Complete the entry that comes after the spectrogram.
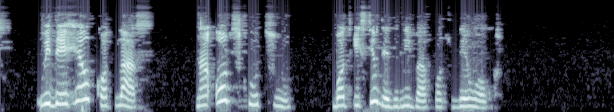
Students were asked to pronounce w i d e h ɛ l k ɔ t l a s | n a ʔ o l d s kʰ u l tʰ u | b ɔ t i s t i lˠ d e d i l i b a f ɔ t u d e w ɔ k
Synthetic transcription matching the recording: w i d e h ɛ l k ɔ t l a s | n a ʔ o l d s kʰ u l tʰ u | b ɔ t i s t i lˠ d e d i l i v a f ɔ t u d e w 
